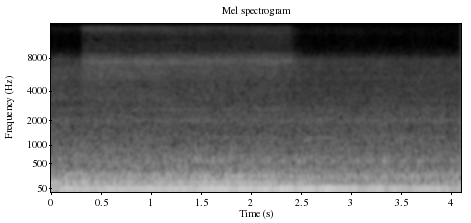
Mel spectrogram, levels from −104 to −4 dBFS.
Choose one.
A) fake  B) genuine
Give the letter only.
B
